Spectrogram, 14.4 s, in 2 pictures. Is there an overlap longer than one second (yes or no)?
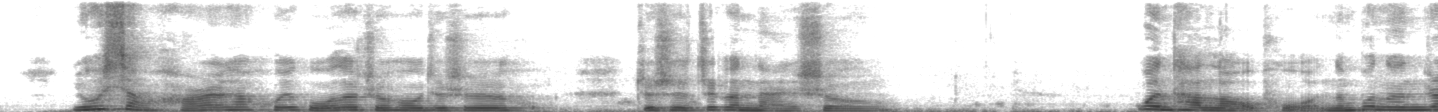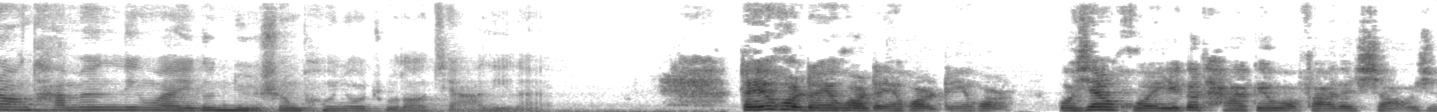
no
